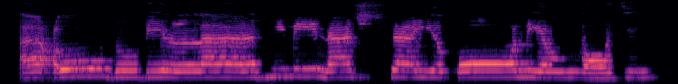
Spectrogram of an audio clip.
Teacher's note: Itu syatnya kurang tapasyi ya. Anginnya kurang nyebar.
